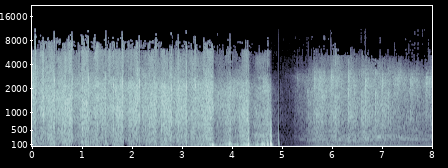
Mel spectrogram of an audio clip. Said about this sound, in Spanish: Les vamos a dar un aplauso ¿eh? de todo este público maravilloso, porque esta es la generación próxima de este barrio.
